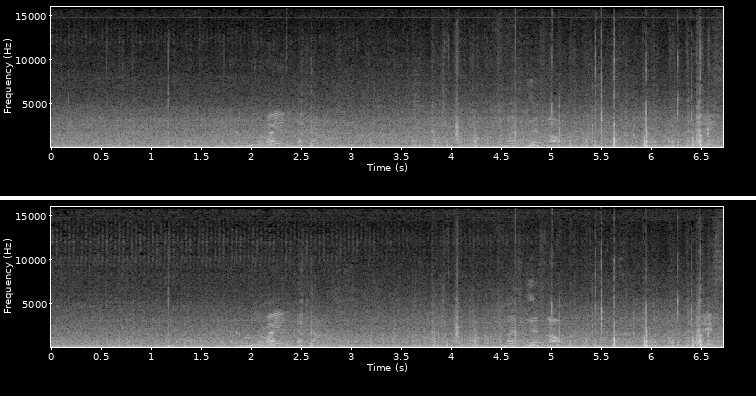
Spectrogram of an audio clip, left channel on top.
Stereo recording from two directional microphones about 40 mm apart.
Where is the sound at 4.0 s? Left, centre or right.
Centre.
